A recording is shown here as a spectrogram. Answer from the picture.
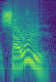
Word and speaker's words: Saúl: la aorta de subida saulo viene de una palabra hebrea que se pronuncia saúl y saúl en hebreo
